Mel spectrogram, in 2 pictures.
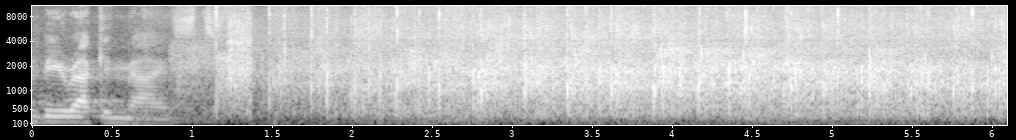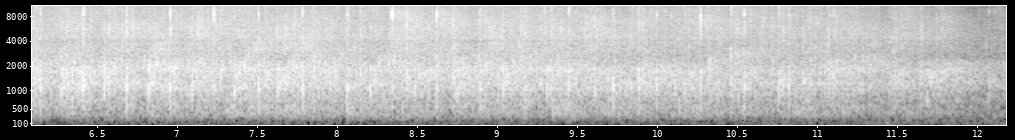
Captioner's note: applause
